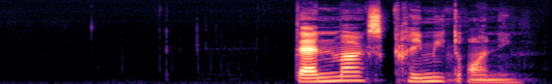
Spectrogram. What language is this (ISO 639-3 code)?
dan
